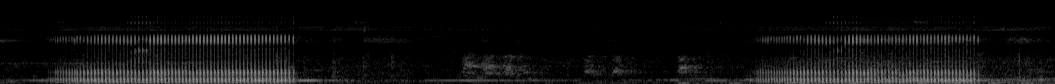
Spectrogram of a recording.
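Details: Sleeping French Bulldog, described as very docile, that always snores in its sleep; two long, loud, rasping snores of about two and a half seconds each, separated by quieter snuffling breaths.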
